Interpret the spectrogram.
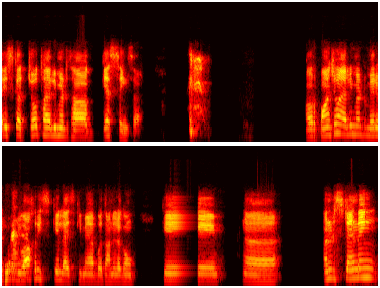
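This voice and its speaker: A man teaching English listening skills in an explanatory discussion, speaking slowly with many hesitations, mixing in English phrases and repeating words to show their stress. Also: high voice, no echo, muffled recording.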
